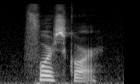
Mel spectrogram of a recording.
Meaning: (numeral) 1. Eighty 2. A full-length life, reckoned as eighty years; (noun) A quantity or amount of eighty
- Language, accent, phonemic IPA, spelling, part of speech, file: English, US, /ˈfɔɹskoɹ/, fourscore, numeral / noun, En-us-fourscore.ogg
